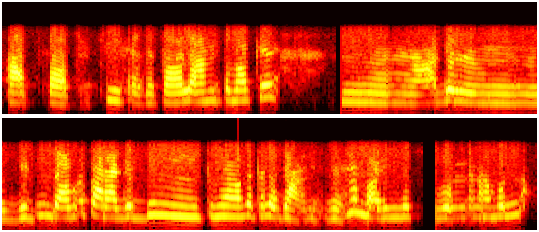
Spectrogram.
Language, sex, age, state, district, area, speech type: Bengali, female, 30-45, West Bengal, Paschim Medinipur, rural, conversation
